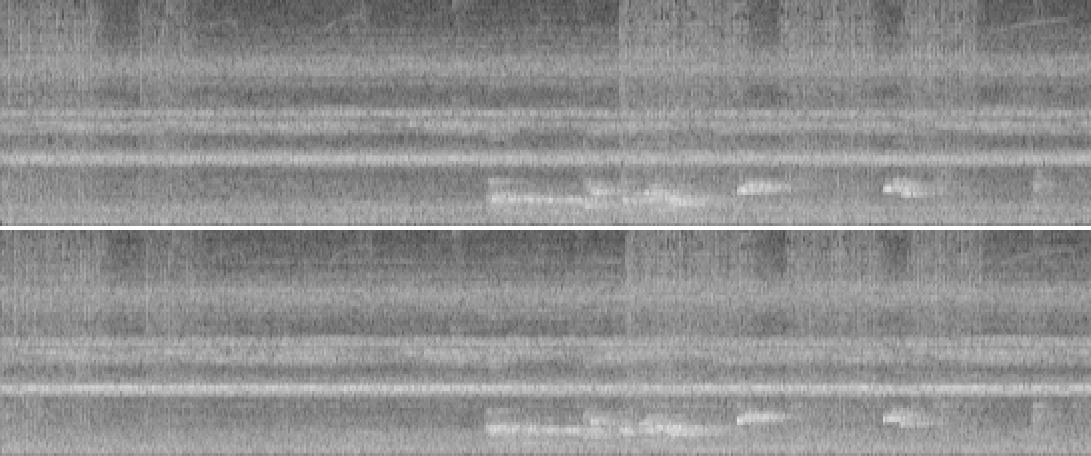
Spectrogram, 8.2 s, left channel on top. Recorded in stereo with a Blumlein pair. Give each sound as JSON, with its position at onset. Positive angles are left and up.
{"t": 0.0, "sound": "an insect", "azimuth_deg": -50, "distance_m": 0.7}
